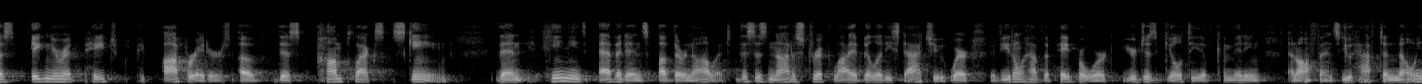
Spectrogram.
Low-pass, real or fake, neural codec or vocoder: 7.2 kHz; fake; codec, 16 kHz in and 24 kHz out, 1 kbps, XY-Tokenizer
